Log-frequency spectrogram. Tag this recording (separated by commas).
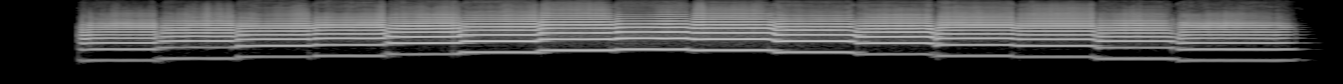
Brass instrument, Music, Trumpet, Musical instrument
